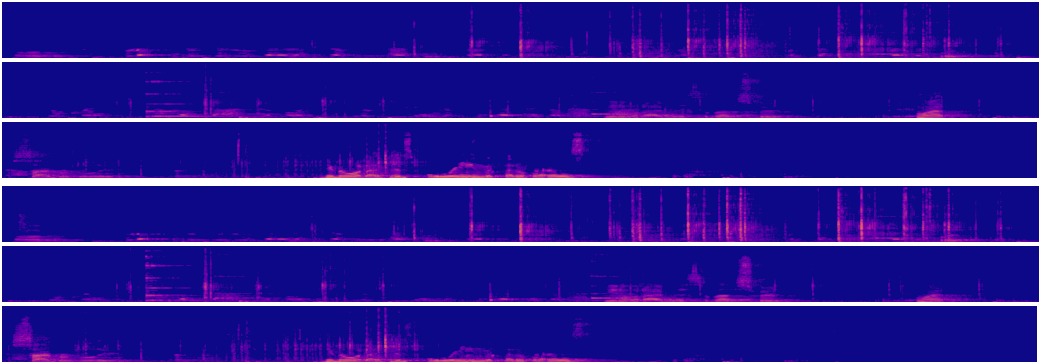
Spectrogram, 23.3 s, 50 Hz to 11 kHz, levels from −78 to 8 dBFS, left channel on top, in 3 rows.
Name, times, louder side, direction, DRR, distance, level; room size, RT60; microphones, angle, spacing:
voice 1, 0.1-0.5 2.7-2.9 3.2-3.3 4.2-4.3 7.0-7.3 9.0-9.1 12.3-13.7 15.6-16.5 16.8-17.2 19.0-19.1, right 3 dB, 50° right, 5 dB, 3.1 m, -47 dB
Computer keyboard, 0.7-19.0, right 6 dB, 30° right, 1.3 m, -49 dB
voice 2, 0.9-2.6 2.9-3.1 3.3-3.7 4.9-5.2 5.5-5.6 5.9-6.3 6.6-7.2 7.4-8.6 8.9-9.6 9.9-12.6 13.4-13.5 14.5-14.8 15.3-15.8 17.5-17.6 18.2-18.6 20.3-21.0 21.4-21.6, left 4 dB, 45° left, 11 dB, 0.9 m, -55 dB
sound 1, 8.9-10.9, left 1 dB, 85° right, 5.0 m, -55 dB
voice 3, 17.9-19.9, left 4 dB, 85° left, 10 dB, 1.0 m, -36 dB
26.0 x 22.5 x 7.4 m, 0.75 s
head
